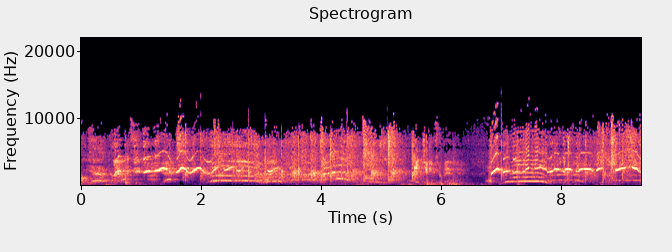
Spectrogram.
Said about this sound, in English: So exciting to make an entrance with applause on a podcast. You don't know how exciting it is to be here at the actual taping with this live, the energy of the live audience.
